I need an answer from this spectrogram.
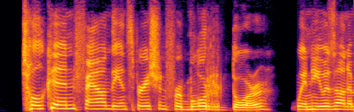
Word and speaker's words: Mordor: Well pronounced. Mordor.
